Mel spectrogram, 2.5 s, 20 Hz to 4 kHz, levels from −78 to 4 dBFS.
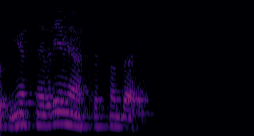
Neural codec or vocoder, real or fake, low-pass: none; real; 3.6 kHz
